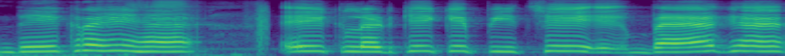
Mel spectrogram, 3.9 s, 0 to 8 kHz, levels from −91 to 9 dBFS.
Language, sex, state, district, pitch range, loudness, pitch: Hindi, female, Punjab, Pathankot, 250-275 Hz, -14 LUFS, 260 Hz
